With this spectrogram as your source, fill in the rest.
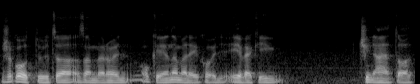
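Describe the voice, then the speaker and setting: A man talks at a fairly quick pace in a very deep, low voice. His tone is dark and mellow. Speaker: former professional footballer. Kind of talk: interview. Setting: studio.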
